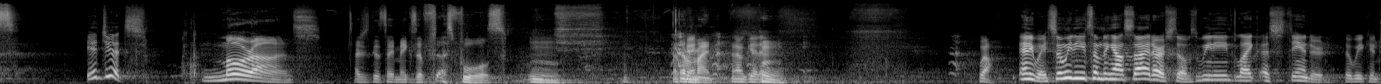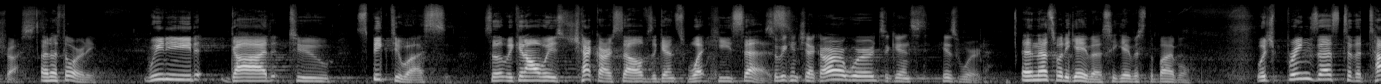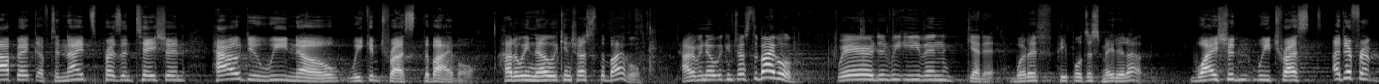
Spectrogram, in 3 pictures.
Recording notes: Recorded live at Church of the King.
